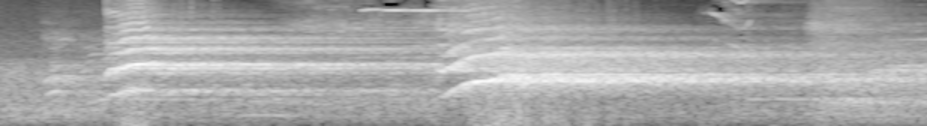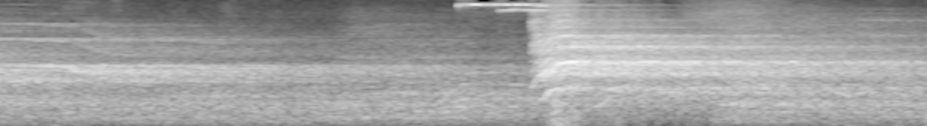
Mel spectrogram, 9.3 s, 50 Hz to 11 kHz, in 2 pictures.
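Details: Belugas Nana and Mirai in training at Port of Nagoya Public Aquarium, Japan, on 6 May 2017: three loud bursts of harmonic squeals, each sliding downward and fading, with a thin, steady high whistle tone between them.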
